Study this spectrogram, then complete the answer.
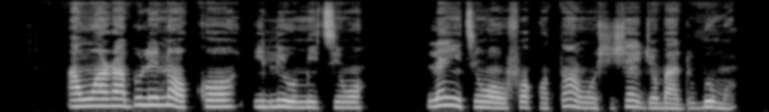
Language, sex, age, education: Yoruba, female, 30-45, tertiary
